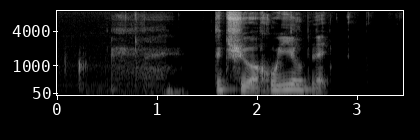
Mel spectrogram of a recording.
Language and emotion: Russian, angry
